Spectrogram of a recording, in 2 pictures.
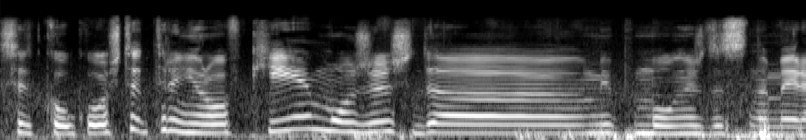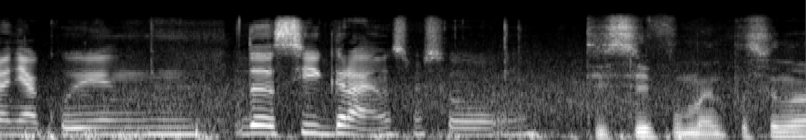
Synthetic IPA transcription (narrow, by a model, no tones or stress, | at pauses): slɛt̪kɔlˠkʊɔʃt̪ɛt̪ɾɛniɾɔfkʰʲimɔʒɛʃd̪ɐmipomɔɡnɛʃd̪ɐsɛnɐmɛɾʲənʲakʊi | d̪ɐsiːɡɾaɛmfsmisəlˠt̪isifmomɛnt̪əsɛnɐ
